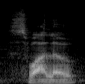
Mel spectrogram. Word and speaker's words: Soileau: So swallow. Swallow. Mhm. Really? We both have crazy last names spelling wise. Okay. But yes, it's French. It's um Cajun French.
